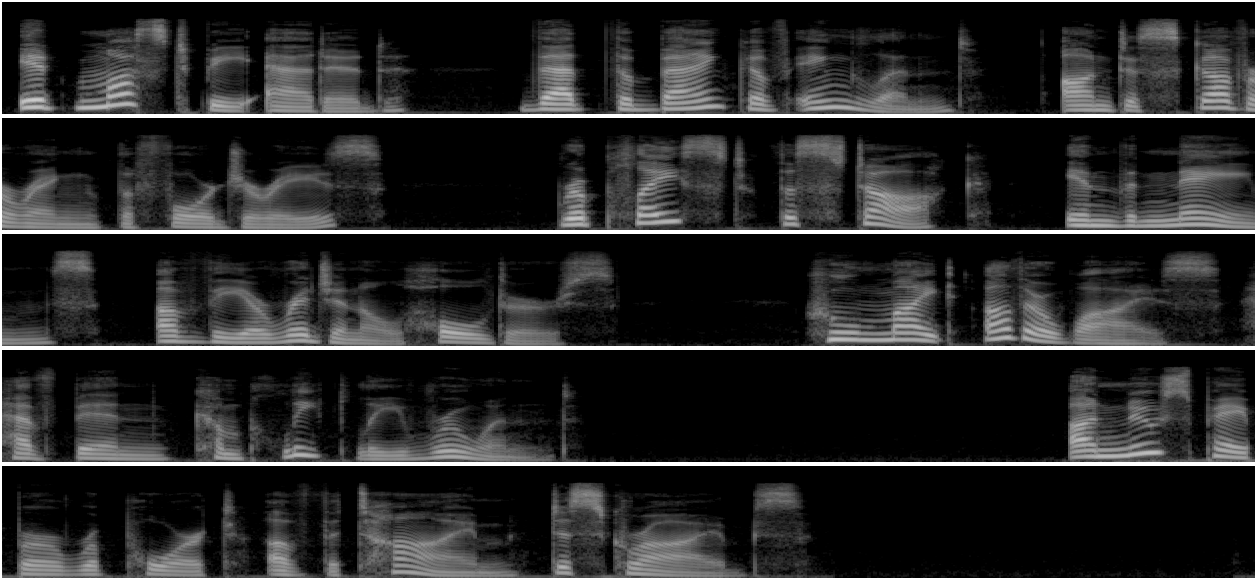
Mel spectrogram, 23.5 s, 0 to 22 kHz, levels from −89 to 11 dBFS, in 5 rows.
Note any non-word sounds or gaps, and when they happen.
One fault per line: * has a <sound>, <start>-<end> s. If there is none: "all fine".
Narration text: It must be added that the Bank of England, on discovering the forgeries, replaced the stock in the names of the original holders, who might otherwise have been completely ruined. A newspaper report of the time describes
all fine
